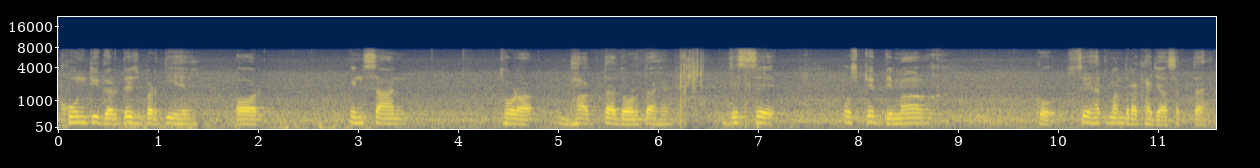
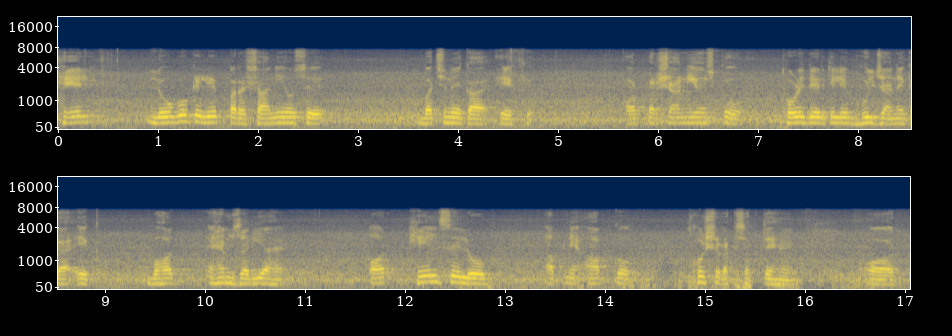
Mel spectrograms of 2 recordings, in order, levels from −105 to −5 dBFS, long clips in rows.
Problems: constant background noise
